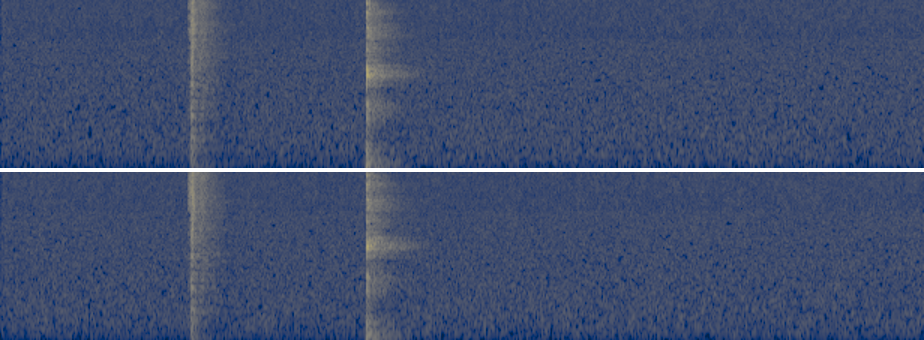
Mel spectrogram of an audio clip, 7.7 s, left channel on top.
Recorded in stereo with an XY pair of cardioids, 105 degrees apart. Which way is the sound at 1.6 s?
20° right.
